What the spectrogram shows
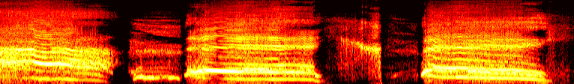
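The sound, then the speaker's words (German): Three long, loud, eerie wails, the scream of the Ions heard while falling through an endless grey void, each sliding slowly downward in pitch, separated by brief breathy hisses and pauses, alone with no talking. “dieses Fallen in die Unendlichkeit, um euch rum ein grauer Raum aus Nichts, eine graue Ewigkeit und ihr fallt und ihr hört den Schrei der Ionen.”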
